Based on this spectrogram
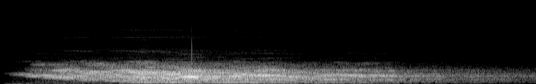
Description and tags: Processed chime glissando
Glissando on LP double-row chime tree. Recorded in my closet on Yamaha AW16-G using a cheap Shure mic. Highly processed with various filters (pitch, time, invert, etc.) in Audacity.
